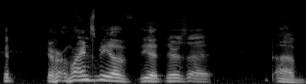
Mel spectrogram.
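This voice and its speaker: A man's voice: a little high, unhurried, dry recording, studio quality. Blunt, exasperated man on a podcast. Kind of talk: casual podcast chat.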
